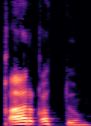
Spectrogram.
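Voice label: "qiarqii" plural, Archi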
